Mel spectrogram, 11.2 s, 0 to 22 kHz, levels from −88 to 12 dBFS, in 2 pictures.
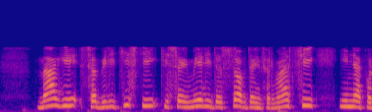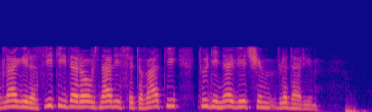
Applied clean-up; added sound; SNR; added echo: none; none; none; none.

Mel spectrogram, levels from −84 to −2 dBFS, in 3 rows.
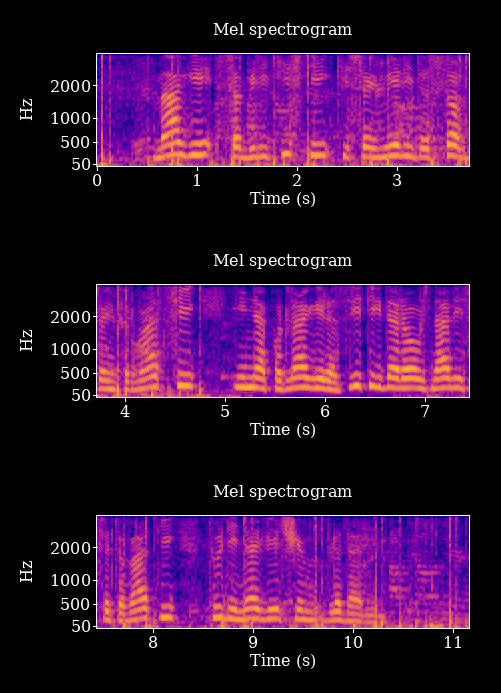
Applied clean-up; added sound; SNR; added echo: none; Typing; 10 dB; none.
